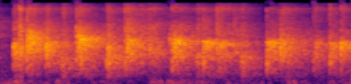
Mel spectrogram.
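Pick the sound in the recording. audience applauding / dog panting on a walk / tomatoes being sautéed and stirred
audience applauding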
